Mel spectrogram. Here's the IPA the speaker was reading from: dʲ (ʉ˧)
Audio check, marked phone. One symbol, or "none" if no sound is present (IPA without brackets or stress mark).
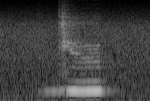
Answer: ʉ˧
